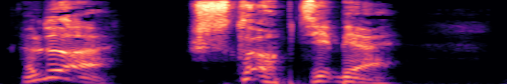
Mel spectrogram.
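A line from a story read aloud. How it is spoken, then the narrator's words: Hoarse rasp. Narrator (Russian): прохрипел Мальцев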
